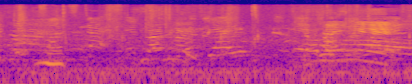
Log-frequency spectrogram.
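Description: Several children's high voices chattering and calling out at once, overlapping, with no single voice standing out.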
